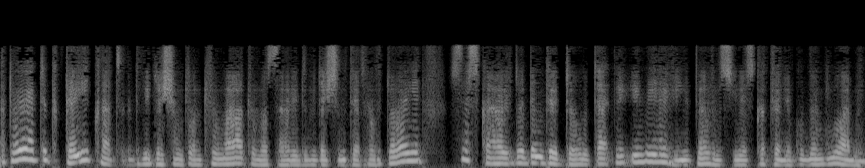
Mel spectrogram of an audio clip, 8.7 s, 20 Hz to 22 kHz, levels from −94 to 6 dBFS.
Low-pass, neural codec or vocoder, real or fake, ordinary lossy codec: 7.2 kHz; codec, 16 kHz, 0.5 kbps, FreqCodec, smaller model; fake; MP3, 32 kbps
